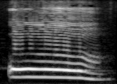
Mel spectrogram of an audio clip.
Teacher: जब हम ॐ बोलते हैं तो बहुत देर तक हमारे मुख से ध्वनि निकलती रहती है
